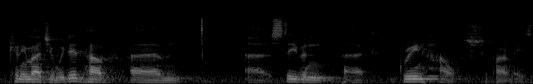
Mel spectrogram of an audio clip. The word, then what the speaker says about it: Greenhalgh: So, as you probably can imagine, we did have Stephen Greenhalgh, apparently is how you pronounce it.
